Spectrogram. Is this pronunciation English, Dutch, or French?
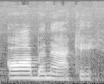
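Dutch. It is pronounced the way Dutch speakers say it.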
